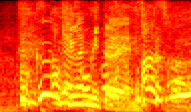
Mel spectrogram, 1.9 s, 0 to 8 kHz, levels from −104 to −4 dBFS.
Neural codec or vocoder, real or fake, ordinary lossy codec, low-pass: none; real; none; none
